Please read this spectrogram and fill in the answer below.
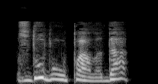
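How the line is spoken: Hissed. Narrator (Russian): прошипел

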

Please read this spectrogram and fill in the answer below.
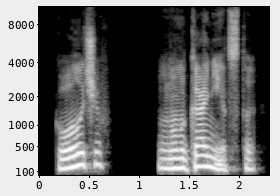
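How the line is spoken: Gruff mutter. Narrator (Russian): буркнул он

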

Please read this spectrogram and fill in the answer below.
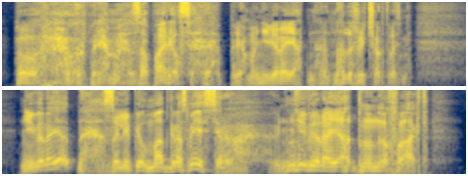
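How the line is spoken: Loud laughter. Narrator (Russian): захохотал

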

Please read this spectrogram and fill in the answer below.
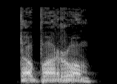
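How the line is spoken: Angry agreement. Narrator (Russian): Зло поддакнул Тикса

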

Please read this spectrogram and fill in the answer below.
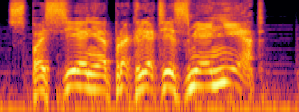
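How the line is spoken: Roaring, echoing shout. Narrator (Russian): Взревел он, и его крик эхом отразился от стволов вековых деревьев

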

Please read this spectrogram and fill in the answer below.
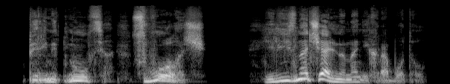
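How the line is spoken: Inner groan, marine. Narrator (Russian): Морской пехотинец мысленно застонал

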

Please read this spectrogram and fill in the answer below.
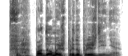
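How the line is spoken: Scoffing snort. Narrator (Russian): фыркнул Родя

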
